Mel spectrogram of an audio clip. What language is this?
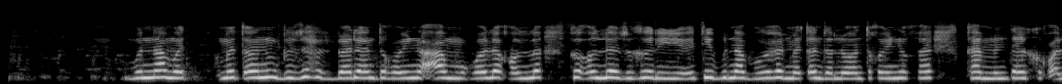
Tigrinya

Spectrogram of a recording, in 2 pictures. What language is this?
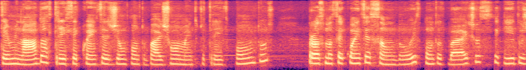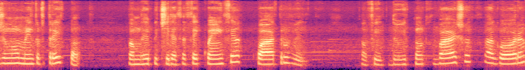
Portuguese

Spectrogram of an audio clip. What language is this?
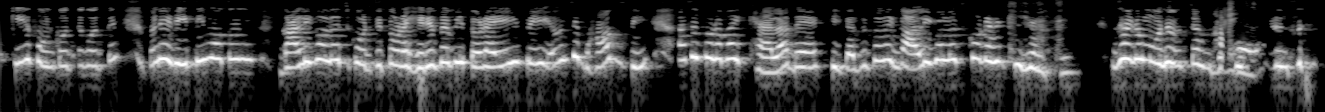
Bangla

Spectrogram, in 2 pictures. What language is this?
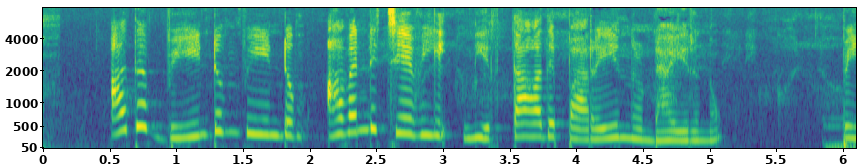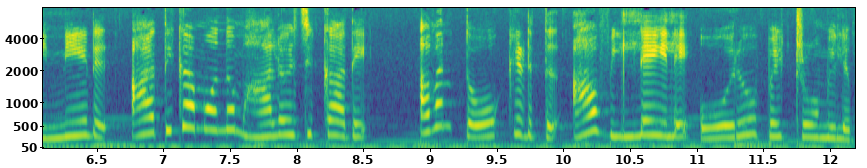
Malayalam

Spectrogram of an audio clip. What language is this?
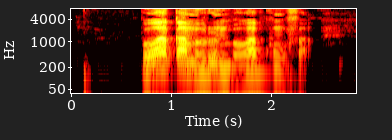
Ghomala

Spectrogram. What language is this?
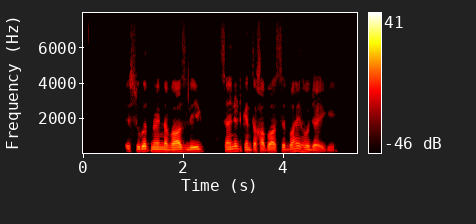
Urdu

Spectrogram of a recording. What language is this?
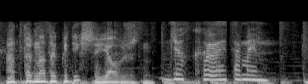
Kazakh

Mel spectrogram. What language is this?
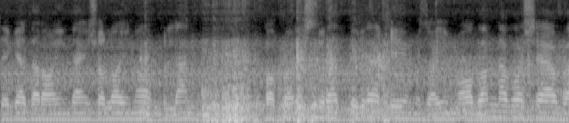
Persian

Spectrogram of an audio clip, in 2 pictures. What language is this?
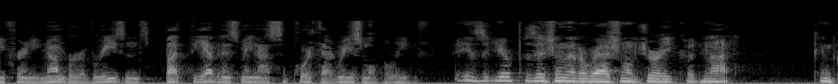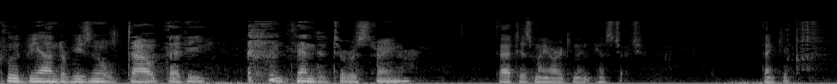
English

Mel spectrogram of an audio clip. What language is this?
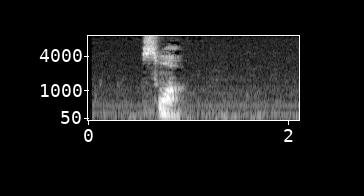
Min Nan Chinese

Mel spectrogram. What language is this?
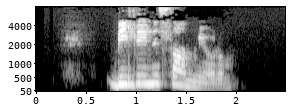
Turkish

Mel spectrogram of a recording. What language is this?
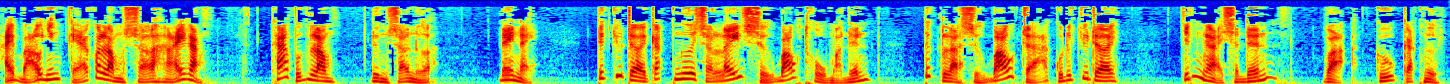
Vietnamese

